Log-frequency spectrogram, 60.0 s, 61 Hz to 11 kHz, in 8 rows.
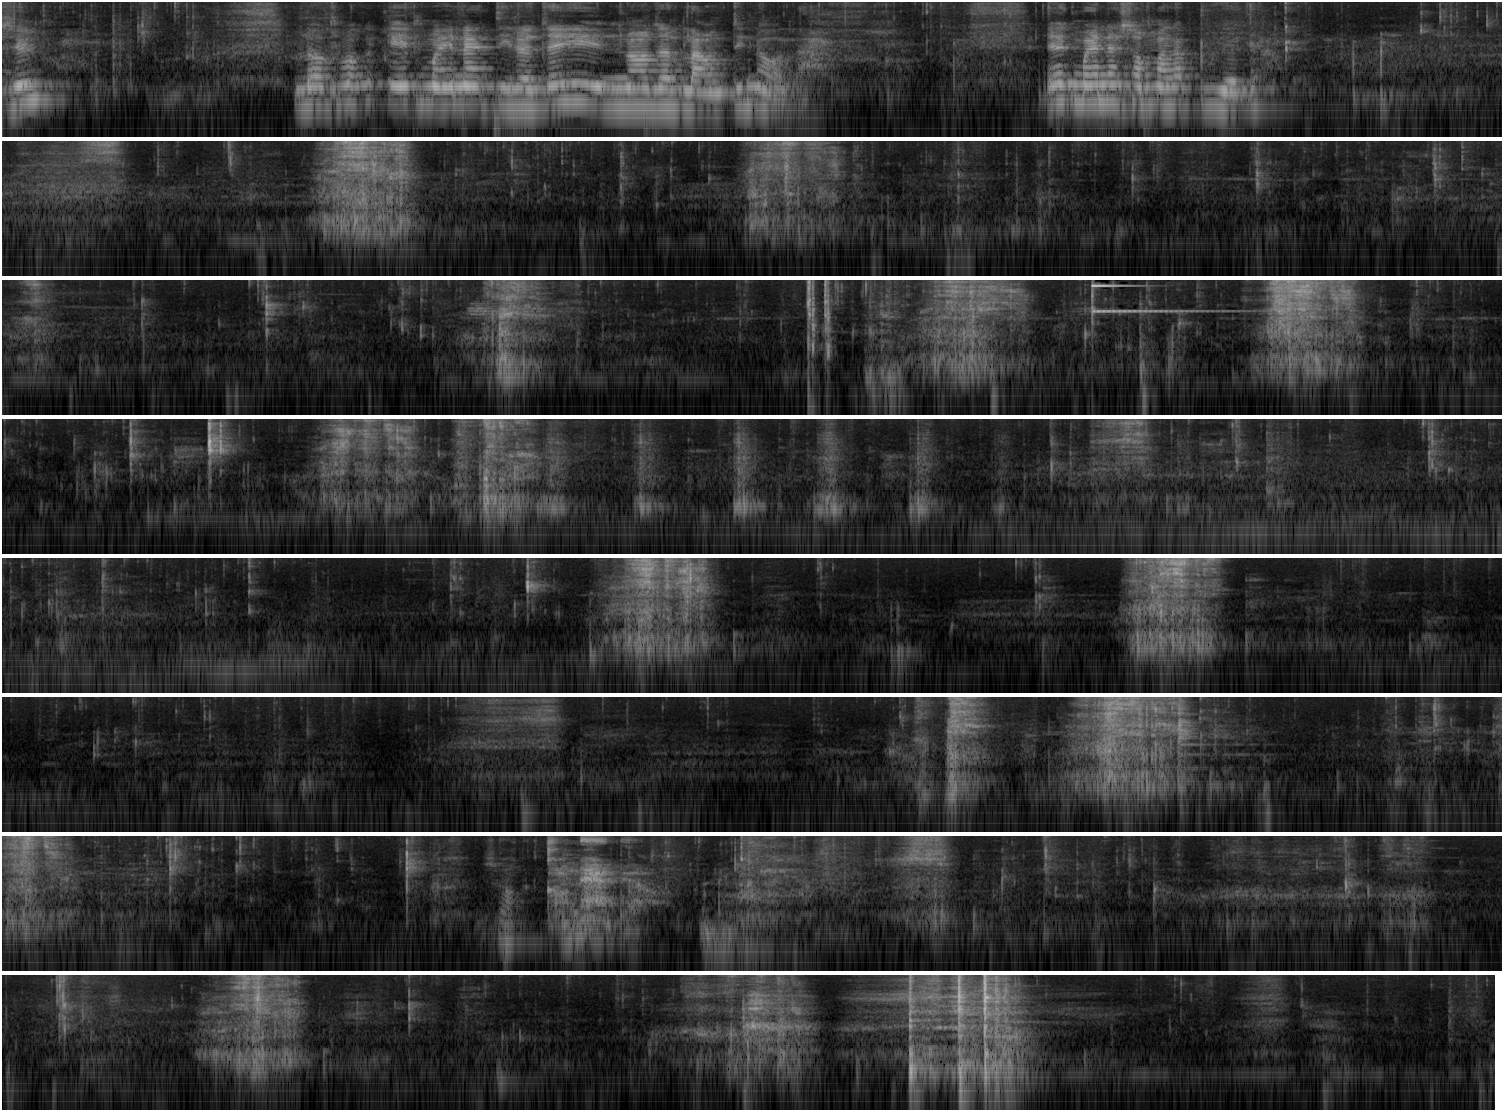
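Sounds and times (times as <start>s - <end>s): wet chewing: 0.1s - 1.7s, 5.8s - 56.8s.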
